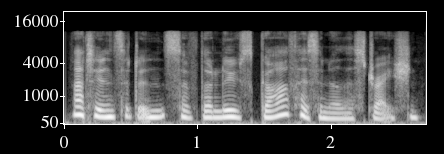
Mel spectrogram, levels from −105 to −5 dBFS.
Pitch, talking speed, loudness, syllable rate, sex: 200 Hz, 200 wpm, -19 LUFS, 5.8 syllables/s, female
